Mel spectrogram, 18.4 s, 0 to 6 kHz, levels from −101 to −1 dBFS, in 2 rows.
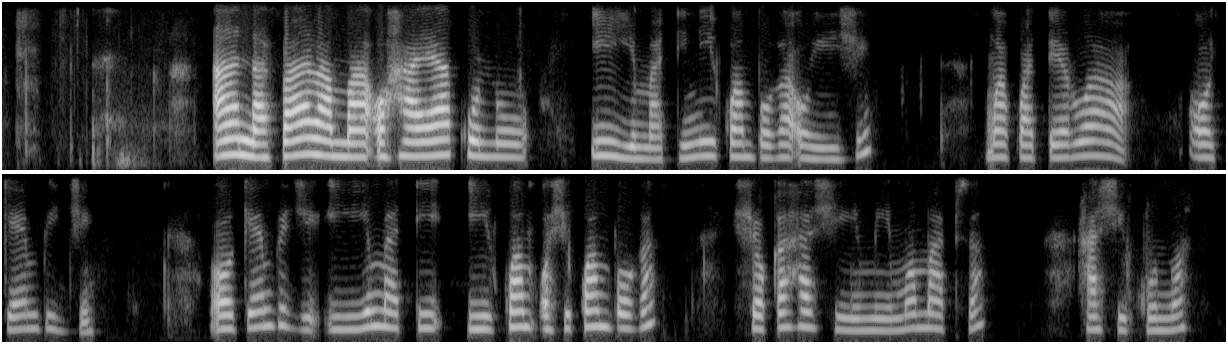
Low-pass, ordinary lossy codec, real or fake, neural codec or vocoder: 5.4 kHz; Opus, 16 kbps; real; none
